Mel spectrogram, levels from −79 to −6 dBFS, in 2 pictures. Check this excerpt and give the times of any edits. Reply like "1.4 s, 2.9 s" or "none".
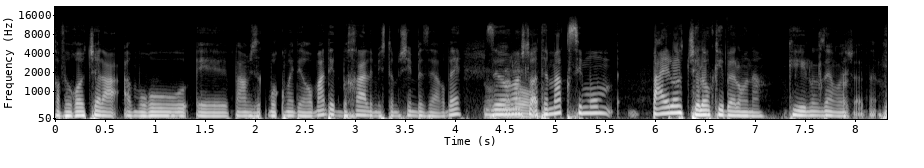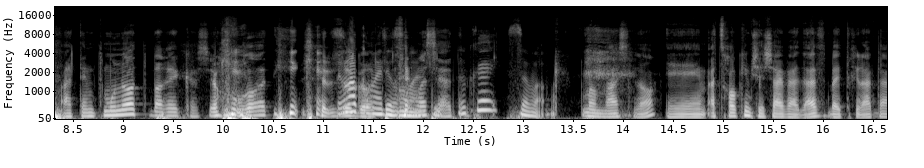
4.3 s, 14.4 s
